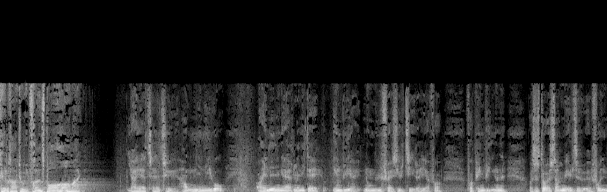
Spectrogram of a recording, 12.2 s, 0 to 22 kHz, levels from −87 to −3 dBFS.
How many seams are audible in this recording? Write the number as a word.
zero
